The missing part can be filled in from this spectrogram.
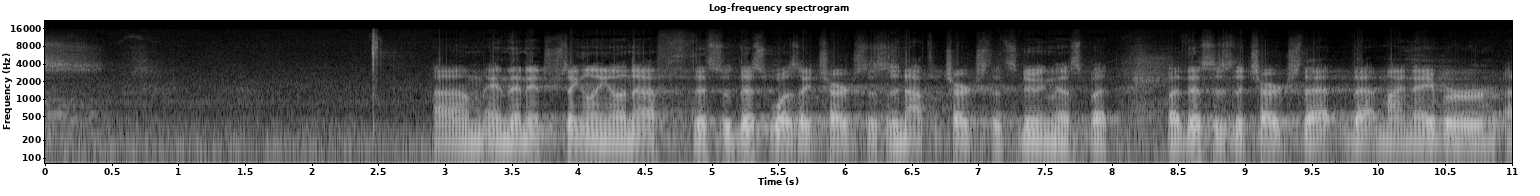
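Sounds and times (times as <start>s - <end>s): man speaking: 2.9s - 11.0s.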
